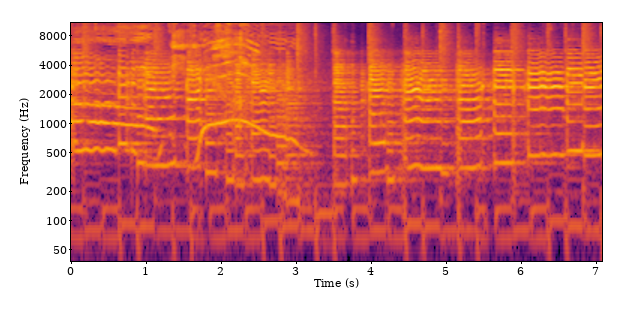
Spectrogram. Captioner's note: cheers; lute shreds upbeat tune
